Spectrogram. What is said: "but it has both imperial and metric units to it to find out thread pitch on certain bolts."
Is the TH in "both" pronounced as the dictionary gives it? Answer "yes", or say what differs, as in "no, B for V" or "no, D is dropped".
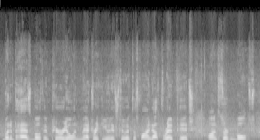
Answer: yes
